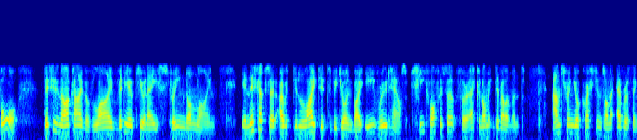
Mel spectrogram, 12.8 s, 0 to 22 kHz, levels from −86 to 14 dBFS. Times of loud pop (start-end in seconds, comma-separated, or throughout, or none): none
